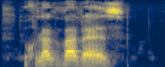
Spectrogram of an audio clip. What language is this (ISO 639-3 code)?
kab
